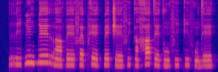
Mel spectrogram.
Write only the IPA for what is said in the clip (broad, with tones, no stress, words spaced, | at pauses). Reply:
ri˨ɓĩ˦ɡ͡beː˦ rã˨ peː˨fɛ˨ pʰeː˦˨k͡pe˦ t͡ʃeː˨fi˦kã˨ ha˦te˨ tũ˨fi˦ ki˦fũ˨de˦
